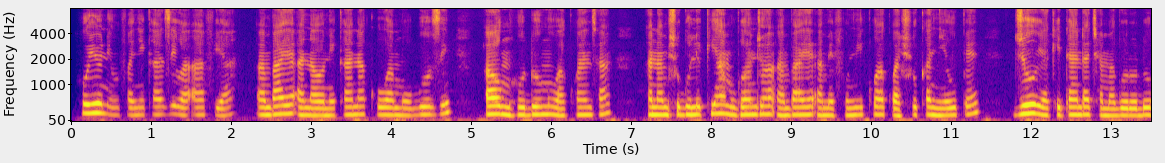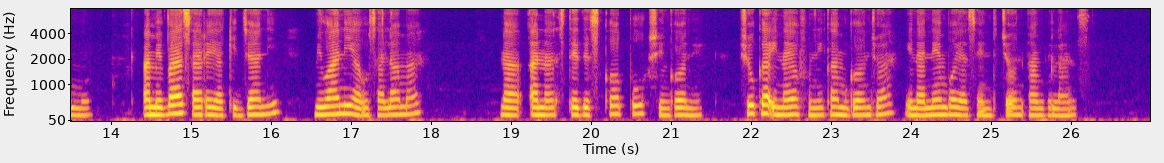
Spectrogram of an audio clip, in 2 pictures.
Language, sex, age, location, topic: Swahili, female, 25-35, Nakuru, health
